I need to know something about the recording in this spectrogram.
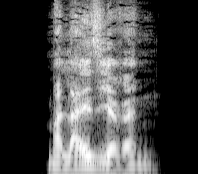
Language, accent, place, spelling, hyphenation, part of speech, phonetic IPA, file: German, Germany, Berlin, Malaysierin, Ma‧lay‧si‧e‧rin, noun, [maˈlaɪ̯ziəʁɪn], De-Malaysierin.ogg
- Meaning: A female Malaysian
